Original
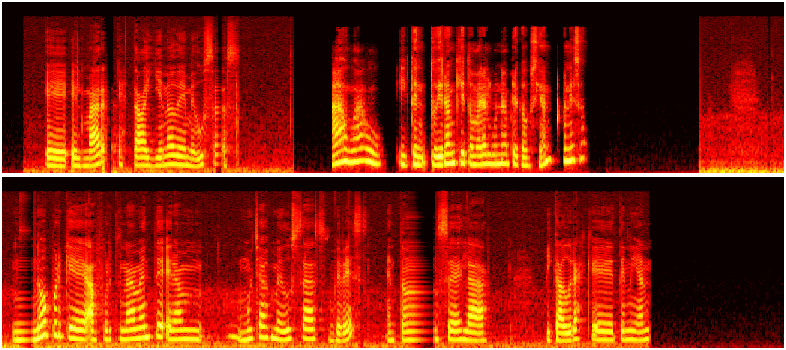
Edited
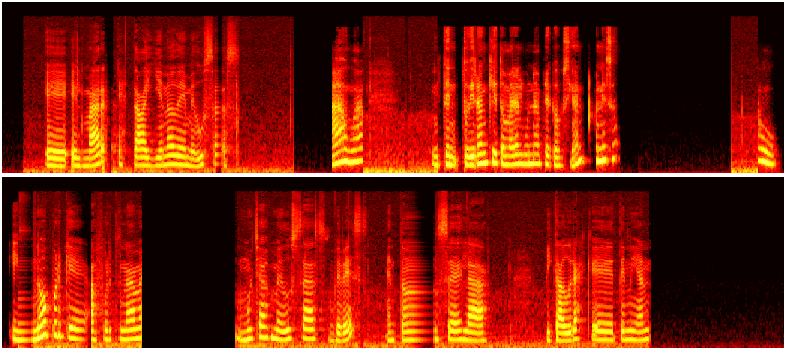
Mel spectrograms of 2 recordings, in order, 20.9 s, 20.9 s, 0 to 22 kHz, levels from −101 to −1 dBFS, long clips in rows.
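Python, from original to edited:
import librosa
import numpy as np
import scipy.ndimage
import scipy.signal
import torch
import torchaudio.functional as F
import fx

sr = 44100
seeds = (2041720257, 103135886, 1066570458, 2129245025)

y = fx.studio_fade_out(x, sr, start_s=11.26, length_s=0.35)
y = fx.edit(y, sr, fx.swap(start_s=4.81, length_s=0.56, other_s=9.64, other_length_s=0.99),
    fx.silence(start_s=12.28, length_s=1.26), tone=tone)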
